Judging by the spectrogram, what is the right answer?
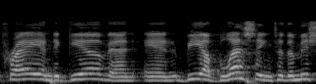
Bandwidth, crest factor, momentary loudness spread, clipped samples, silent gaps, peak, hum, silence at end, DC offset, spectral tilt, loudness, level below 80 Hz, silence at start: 8 kHz; 16 dB; 6 LU; under 0.1%; none; -12 dBFS; none; 0 s; under 0.1%; -4 dB/octave; -28 LUFS; -66 dBFS; 0 s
